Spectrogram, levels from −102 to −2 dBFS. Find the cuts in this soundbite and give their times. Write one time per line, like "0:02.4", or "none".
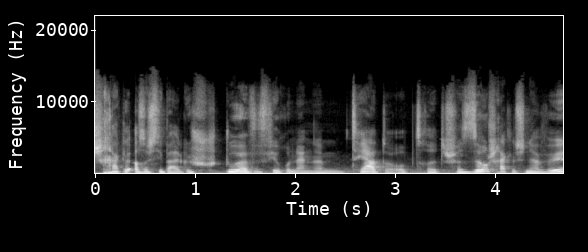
none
